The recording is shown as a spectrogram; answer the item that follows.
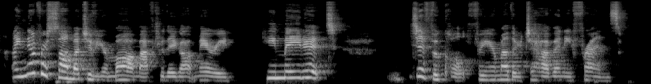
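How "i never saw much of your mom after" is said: ordinary delivery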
